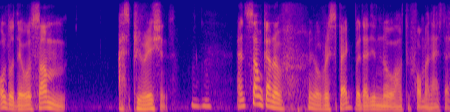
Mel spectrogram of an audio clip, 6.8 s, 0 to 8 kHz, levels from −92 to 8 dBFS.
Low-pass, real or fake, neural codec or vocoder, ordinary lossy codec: 7.2 kHz; fake; codec, 44.1 kHz, 7.8 kbps, DAC; Opus, 24 kbps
